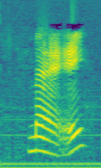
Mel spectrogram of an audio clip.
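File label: "mei", Mandarin pinyin, third tone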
